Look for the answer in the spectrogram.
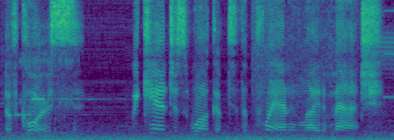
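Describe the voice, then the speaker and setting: An actress playing a brash, battle-hardened mercenary operator in a video game, speaking in a commanding, wry way. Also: female voice, deep voice, a little slow. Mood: grim, resolute. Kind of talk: video game voice acting, mission briefing. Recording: loud game music and vehicle noise.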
